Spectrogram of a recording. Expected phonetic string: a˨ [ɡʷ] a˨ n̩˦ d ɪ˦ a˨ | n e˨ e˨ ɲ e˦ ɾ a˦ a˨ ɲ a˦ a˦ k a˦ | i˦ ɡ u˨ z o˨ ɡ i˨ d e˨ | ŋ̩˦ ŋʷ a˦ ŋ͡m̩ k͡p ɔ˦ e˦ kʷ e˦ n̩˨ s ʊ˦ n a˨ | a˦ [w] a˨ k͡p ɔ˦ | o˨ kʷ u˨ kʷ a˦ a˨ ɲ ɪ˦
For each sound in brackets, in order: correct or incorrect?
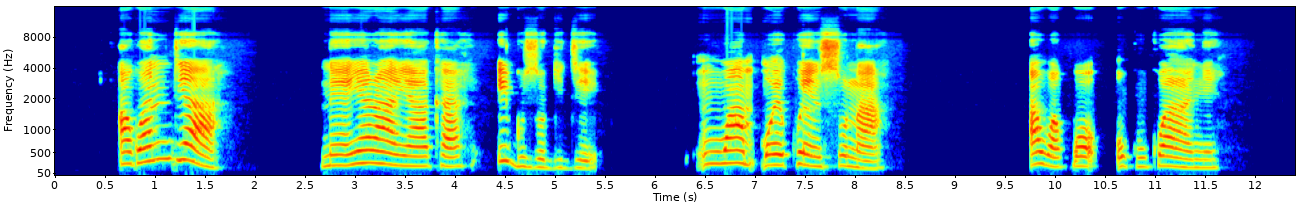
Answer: correct, correct

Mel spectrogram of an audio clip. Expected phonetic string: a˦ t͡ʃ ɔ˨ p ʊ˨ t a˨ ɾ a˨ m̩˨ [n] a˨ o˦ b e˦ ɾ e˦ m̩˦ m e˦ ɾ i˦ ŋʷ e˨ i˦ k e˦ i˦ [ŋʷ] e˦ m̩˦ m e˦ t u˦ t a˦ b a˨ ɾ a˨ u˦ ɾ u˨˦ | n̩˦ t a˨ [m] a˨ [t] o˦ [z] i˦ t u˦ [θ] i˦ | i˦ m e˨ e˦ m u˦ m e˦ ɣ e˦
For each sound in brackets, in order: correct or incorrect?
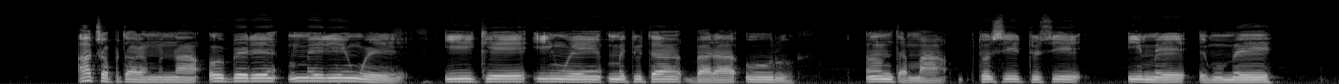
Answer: correct, correct, correct, correct, incorrect: s, incorrect: s

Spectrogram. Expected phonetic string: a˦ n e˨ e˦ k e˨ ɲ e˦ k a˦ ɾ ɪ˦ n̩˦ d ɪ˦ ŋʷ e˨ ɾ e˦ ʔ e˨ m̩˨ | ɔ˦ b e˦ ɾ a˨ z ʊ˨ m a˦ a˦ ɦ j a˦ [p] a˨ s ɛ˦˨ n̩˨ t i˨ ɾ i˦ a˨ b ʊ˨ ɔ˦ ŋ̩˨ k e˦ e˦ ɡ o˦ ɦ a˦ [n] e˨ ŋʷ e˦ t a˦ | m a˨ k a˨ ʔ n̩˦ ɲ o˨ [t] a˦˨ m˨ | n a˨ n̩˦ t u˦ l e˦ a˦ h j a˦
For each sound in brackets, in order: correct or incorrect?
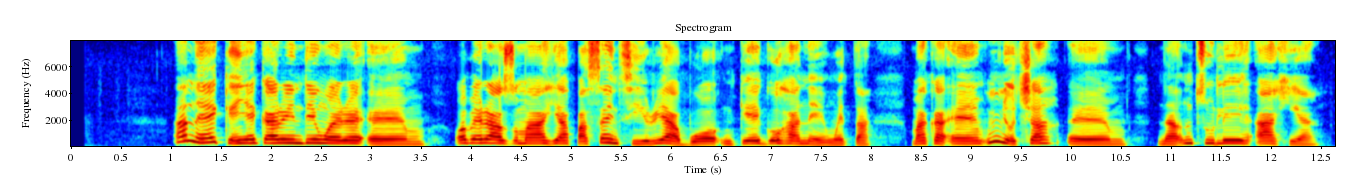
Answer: correct, correct, incorrect: t͡ʃ

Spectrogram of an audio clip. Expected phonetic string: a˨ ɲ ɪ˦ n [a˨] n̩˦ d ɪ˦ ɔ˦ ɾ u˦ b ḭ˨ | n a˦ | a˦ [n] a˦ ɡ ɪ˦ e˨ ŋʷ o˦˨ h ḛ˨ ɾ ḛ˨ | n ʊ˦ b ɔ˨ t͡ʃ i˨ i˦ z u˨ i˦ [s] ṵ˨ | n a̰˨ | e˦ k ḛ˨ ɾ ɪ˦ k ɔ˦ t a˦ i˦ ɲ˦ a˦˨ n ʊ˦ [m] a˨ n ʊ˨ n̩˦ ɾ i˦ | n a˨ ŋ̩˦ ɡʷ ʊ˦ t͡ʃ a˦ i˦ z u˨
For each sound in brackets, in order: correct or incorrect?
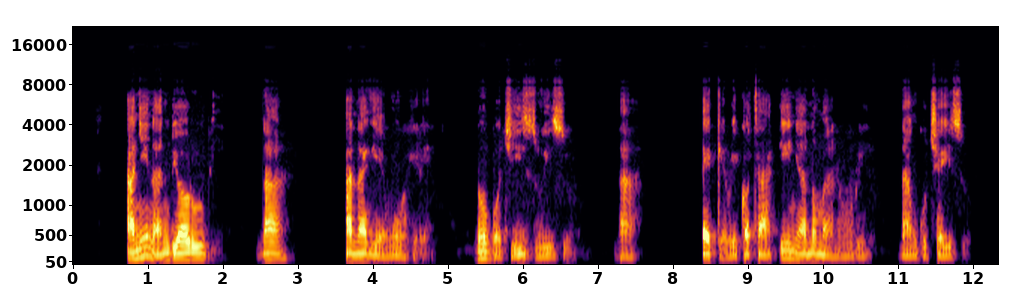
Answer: correct, correct, incorrect: z, correct

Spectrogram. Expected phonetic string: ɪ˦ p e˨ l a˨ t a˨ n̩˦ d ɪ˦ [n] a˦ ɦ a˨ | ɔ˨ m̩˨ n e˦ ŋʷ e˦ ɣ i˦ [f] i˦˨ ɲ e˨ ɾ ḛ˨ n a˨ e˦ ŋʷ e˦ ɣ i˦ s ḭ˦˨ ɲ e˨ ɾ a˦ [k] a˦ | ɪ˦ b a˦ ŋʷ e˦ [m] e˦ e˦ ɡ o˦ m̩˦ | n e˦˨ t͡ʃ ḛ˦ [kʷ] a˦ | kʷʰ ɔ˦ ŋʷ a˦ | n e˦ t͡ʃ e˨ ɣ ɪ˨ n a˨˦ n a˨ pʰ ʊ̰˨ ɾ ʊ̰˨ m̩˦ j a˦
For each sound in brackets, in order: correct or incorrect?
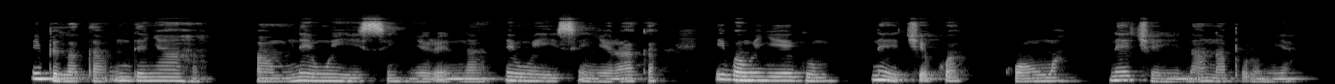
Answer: incorrect: ɲ, incorrect: s, correct, incorrect: ɲ, correct

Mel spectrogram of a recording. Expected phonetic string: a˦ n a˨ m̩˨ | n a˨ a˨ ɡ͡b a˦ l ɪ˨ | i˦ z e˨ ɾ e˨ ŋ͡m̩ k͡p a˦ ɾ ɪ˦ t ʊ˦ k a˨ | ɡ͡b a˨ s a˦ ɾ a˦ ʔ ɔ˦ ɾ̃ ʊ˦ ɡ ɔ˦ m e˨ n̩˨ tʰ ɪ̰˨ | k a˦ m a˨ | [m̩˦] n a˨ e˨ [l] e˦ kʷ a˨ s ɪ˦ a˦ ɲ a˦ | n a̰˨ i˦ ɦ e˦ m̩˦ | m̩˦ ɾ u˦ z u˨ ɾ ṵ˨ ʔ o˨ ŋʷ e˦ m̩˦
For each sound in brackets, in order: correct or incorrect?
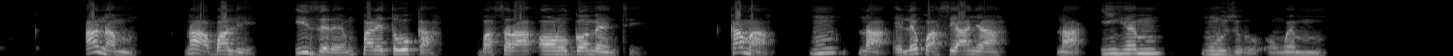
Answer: correct, correct

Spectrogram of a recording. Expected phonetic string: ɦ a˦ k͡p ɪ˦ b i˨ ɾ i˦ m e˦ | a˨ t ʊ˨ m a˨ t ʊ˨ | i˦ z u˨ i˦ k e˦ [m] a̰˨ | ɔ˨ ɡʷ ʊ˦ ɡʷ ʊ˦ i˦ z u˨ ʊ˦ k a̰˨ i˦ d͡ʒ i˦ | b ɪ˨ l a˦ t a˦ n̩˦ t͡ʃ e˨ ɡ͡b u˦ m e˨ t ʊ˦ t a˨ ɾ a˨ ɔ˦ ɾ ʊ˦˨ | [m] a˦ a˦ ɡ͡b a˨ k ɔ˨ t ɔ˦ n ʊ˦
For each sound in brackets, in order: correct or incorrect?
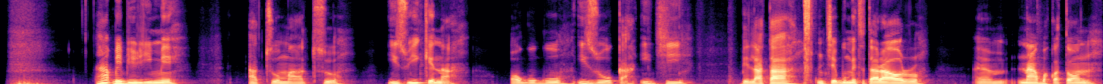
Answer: incorrect: n, incorrect: n

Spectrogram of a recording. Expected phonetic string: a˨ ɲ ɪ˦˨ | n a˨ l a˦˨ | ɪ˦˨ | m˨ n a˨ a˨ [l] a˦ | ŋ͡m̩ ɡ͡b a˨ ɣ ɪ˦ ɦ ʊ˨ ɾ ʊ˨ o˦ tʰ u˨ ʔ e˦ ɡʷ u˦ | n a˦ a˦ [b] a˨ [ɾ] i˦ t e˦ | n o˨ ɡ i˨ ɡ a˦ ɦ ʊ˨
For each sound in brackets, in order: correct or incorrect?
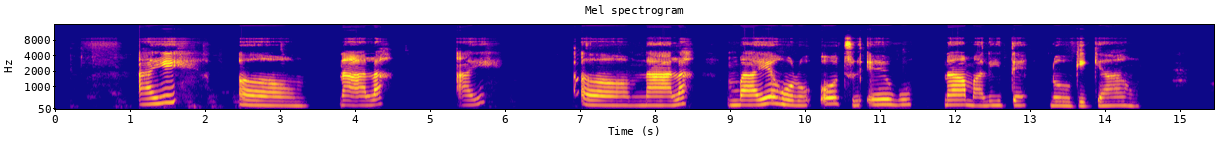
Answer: correct, incorrect: m, incorrect: l

